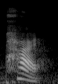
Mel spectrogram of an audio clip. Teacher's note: you have stronger aspiration in mandarin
